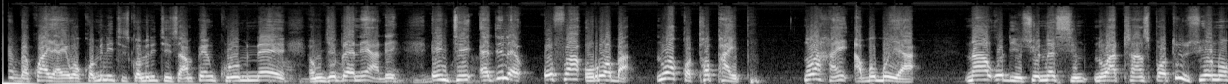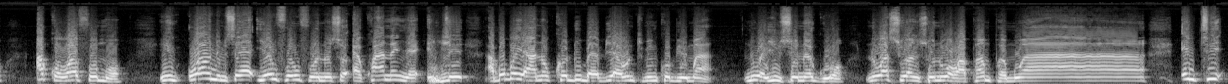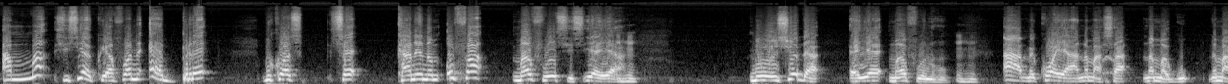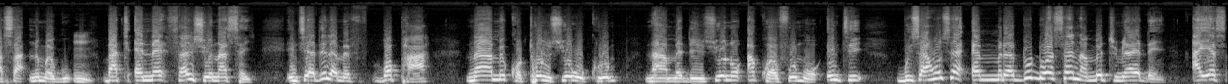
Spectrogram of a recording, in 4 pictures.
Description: COCOA-FARMERS-LAMENT.mp3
